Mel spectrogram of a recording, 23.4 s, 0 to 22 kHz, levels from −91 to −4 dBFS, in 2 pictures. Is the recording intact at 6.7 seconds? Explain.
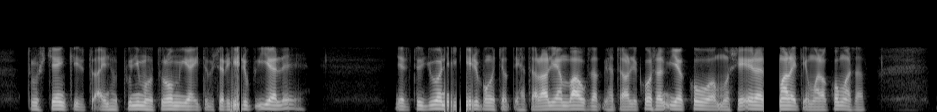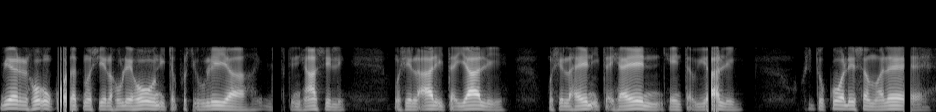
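Yes, the speech at 6.7 seconds is intact, with no dropout, click or other fault at that moment, only the narrow telephone-band sound of G.711 coding.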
